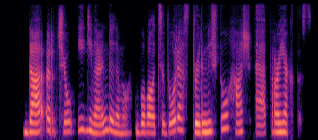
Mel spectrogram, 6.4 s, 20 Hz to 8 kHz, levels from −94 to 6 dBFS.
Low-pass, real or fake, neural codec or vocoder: 7.2 kHz; fake; codec, 16 kHz, 0.5 kbps, X-Codec, HuBERT features, trained on balanced general audio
